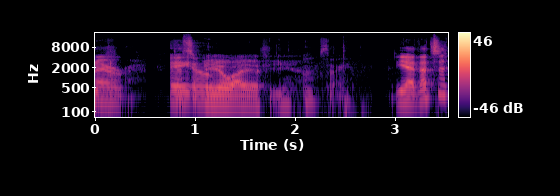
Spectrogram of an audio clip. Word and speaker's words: Aoife: A-O-I-F-E. Oh, sorry. Yeah, that's a common Irish name pronunciation. Is it Aoife?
